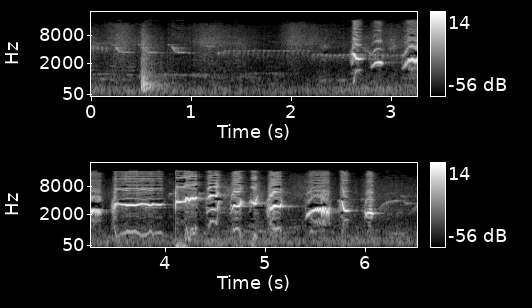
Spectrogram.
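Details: Energetic whistling of an Oriental magpie-robin, played to prompt a kept magpie-robin to sing: after a quiet opening with a few thin high notes, a rapid run of loud, varied whistled and chirped phrases, about two notes per second.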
